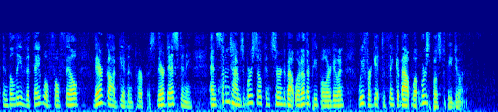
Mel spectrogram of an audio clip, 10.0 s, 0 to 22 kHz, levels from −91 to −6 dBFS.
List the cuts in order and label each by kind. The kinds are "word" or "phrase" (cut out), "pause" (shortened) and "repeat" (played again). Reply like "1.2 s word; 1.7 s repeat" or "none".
none

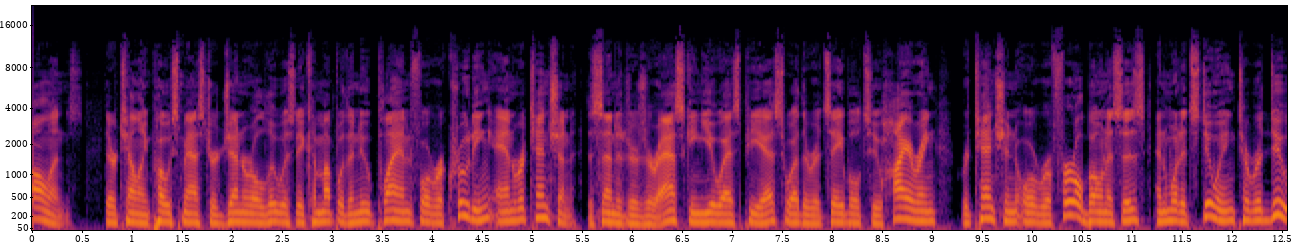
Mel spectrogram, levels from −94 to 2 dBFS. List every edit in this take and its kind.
2.6 s word; 5.5 s pause; 8.5 s word; 11.2 s pause

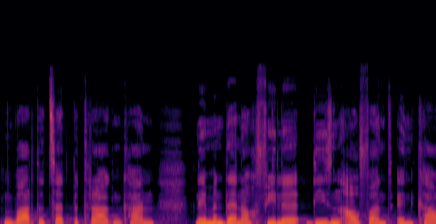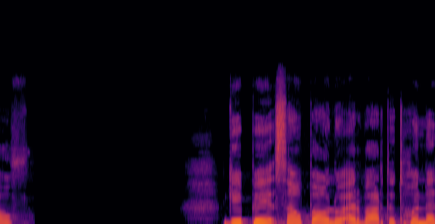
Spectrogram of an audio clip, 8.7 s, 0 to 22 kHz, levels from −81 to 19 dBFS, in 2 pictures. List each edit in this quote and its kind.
none

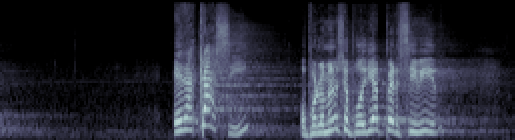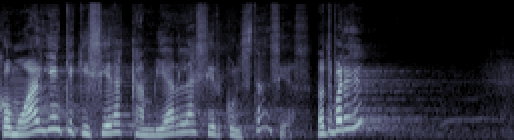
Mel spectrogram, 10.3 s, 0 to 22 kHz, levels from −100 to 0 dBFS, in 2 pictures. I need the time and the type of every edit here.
2.0 s word; 8.2 s pause

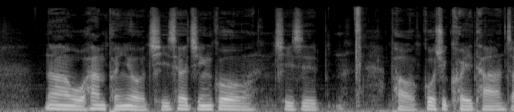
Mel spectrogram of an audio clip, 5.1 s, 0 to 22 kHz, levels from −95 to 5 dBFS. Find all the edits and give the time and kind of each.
3.9 s word

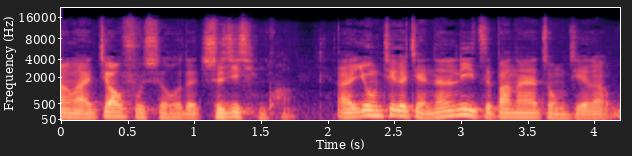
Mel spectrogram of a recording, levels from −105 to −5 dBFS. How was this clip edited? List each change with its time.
none

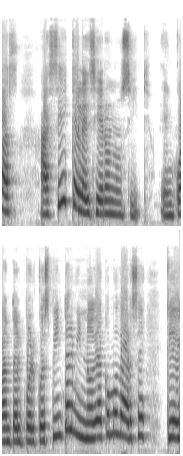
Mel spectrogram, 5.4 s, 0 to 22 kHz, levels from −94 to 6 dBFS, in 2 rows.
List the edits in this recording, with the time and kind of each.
2.3 s pause

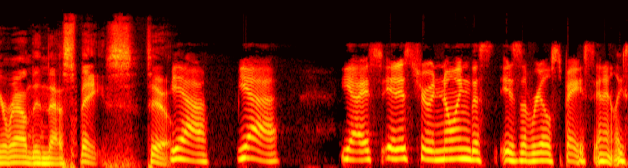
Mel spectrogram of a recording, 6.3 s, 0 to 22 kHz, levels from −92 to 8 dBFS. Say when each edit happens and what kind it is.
none

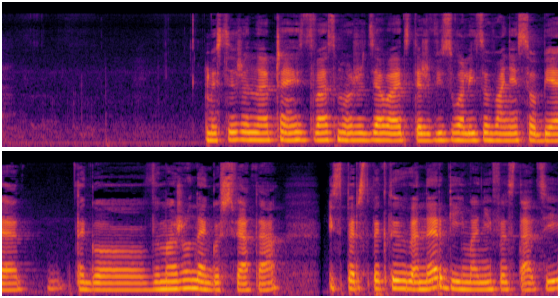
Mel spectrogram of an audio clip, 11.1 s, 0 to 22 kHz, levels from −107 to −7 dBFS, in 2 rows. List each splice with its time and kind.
none

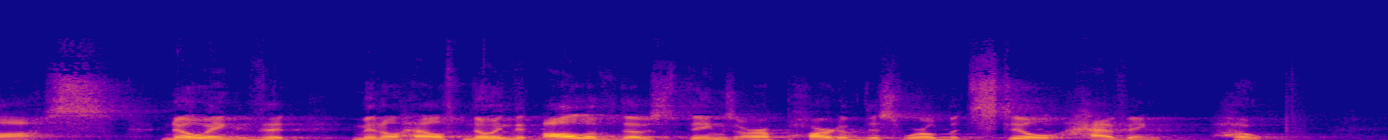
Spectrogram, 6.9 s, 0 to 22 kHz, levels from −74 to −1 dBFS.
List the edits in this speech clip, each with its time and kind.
none

